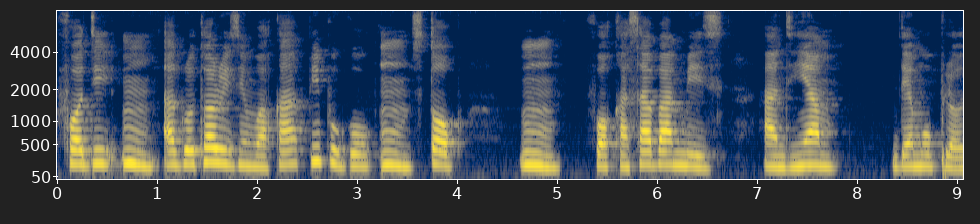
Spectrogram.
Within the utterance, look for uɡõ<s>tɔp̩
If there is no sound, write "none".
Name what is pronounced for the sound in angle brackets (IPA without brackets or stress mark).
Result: s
